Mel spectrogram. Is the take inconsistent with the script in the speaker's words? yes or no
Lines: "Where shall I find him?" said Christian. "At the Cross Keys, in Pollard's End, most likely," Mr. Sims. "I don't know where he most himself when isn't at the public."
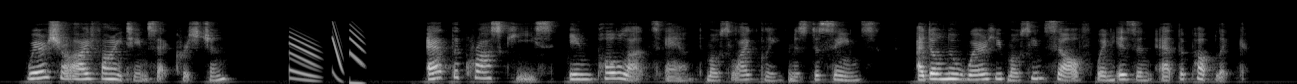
no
